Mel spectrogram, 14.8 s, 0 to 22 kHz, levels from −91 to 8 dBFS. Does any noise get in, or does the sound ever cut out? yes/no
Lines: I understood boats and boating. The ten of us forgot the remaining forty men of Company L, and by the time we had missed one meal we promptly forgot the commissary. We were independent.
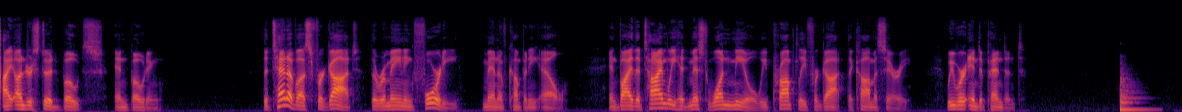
yes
